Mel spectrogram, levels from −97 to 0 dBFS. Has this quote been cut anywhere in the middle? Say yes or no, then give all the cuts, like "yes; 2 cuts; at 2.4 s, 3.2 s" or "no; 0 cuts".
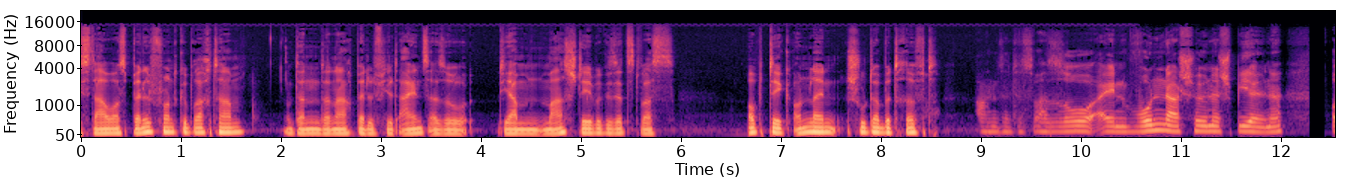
no; 0 cuts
